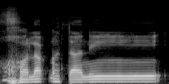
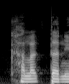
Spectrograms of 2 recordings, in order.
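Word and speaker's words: خلقتني: রাব্বি পড়বেন না তারপরে খলাকতানি খালাকতানি হবে না উচ্চারণ হবে খলাকতানি ওনা আবদুকা ওনা আবুদুকা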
